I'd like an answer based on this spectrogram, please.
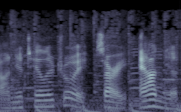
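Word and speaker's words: Anya: Ana Taylor Joy sorry Ana Taylor Joy it's pronounced like an aneurism according to the actress herself then let's move on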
